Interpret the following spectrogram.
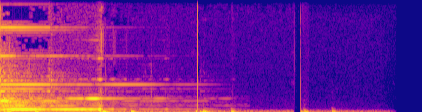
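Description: Heartbeat sound effect in a closing logo sting: four lub-dub double beats about a second apart, over a held musical chord that fades away during the first two seconds or so. Everything cuts off abruptly just before the end.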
